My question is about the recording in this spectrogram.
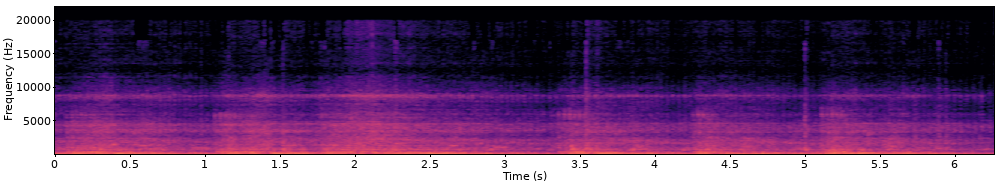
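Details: Mahindra Centuro motorcycle running: faint, irregular kat-kat clacks from the rear chain area as the chain slaps a bent chain guard; the fix is to tighten the chain properly so it no longer touches the guard.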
